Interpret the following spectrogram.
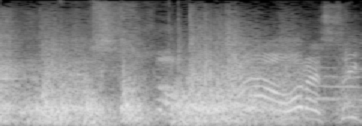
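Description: Several sharp thuds of wrestlers' feet and bodies hitting the canvas of a wrestling ring, as a drop kick knocks one wrestler down to the mat.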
